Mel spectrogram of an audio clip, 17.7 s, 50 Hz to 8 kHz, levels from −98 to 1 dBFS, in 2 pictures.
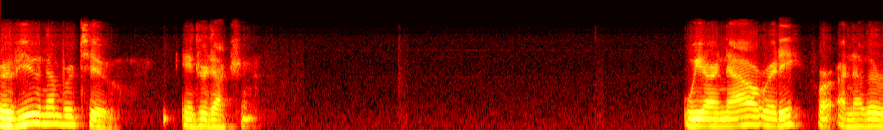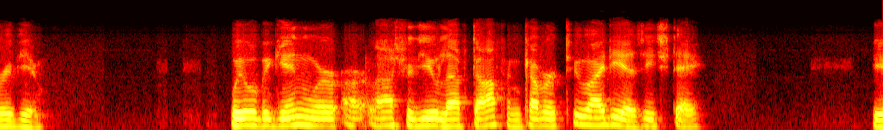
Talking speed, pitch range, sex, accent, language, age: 90 wpm, 105-130 Hz, male, American, English, 60-79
